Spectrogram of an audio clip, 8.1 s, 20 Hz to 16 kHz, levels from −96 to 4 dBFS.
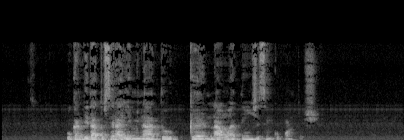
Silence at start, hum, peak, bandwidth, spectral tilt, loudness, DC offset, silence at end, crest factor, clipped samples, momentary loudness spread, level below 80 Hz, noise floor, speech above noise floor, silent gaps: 1.35 s; none; -10 dBFS; 11.5 kHz; -6.5 dB/octave; -26 LUFS; under 0.1%; 1.8 s; 18 dB; under 0.1%; 17 LU; -60 dBFS; -66 dBFS; 40 dB; none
